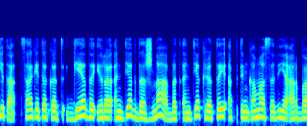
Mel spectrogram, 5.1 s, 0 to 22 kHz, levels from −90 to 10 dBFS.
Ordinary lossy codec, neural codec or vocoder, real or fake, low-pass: Opus, 64 kbps; autoencoder, 48 kHz, 32 numbers a frame, DAC-VAE, trained on Japanese speech; fake; 7.2 kHz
